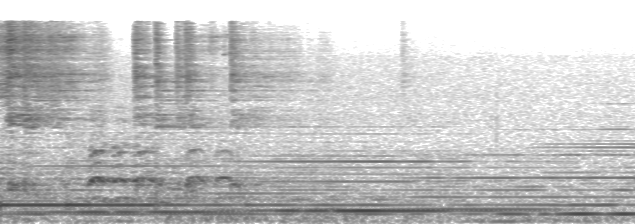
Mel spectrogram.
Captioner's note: chanting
